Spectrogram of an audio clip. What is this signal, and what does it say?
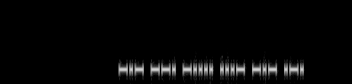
Morse code, heard as a keyed tone, about 46 wpm, 700 Hz. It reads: KG6VKR
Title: USA Call Signs - 6 Characters - Repeated 3x - 45wpm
